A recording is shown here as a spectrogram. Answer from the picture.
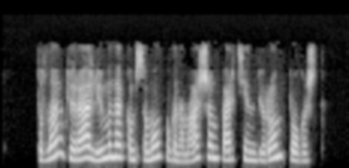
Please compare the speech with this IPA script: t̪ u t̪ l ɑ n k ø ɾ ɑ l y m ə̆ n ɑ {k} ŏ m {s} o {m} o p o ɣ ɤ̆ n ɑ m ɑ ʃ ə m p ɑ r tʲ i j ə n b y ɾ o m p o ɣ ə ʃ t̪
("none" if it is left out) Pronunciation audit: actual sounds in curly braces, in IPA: k, s, m

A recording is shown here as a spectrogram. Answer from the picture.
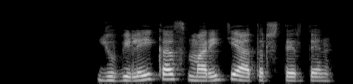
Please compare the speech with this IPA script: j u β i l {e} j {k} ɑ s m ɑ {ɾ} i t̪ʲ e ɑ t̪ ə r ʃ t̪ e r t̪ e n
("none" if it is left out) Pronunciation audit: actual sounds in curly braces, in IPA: e, k, ɾ

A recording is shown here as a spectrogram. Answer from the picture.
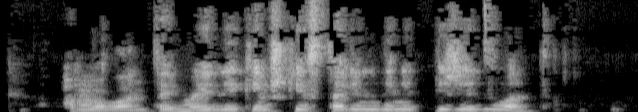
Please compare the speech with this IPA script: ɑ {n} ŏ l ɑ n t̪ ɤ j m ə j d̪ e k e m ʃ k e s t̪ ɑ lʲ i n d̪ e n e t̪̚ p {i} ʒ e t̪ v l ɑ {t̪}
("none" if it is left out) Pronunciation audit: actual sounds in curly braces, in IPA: m, i, t̪

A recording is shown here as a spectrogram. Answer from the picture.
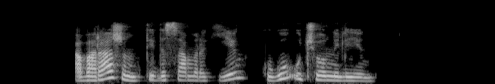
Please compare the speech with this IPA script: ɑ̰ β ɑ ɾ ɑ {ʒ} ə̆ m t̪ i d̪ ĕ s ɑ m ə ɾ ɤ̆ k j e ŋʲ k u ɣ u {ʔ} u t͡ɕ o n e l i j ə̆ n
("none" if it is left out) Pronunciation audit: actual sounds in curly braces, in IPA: ʒ, ʔ

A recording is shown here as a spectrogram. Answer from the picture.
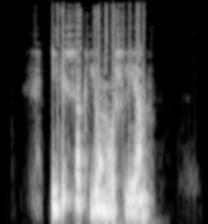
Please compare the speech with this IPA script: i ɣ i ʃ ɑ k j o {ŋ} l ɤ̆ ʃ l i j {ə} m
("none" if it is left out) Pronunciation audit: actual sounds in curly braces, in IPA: ŋ, ɑ

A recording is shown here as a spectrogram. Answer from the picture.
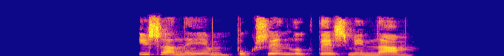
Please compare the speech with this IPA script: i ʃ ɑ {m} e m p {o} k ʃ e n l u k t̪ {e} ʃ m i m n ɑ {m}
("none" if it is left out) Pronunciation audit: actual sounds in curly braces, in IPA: n, u, e, m

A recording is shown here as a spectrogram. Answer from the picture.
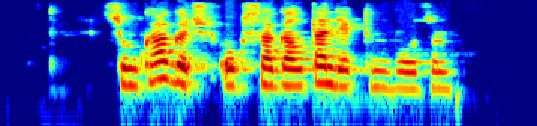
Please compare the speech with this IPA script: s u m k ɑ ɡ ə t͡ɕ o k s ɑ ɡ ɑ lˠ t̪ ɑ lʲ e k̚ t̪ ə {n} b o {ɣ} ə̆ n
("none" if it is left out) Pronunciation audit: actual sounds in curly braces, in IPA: n, z

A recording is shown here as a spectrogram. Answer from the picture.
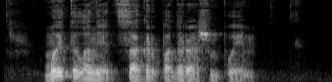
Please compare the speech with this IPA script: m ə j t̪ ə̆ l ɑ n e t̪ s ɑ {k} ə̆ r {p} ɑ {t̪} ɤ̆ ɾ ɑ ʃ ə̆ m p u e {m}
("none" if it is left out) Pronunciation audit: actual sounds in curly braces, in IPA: k, p, d̪, m

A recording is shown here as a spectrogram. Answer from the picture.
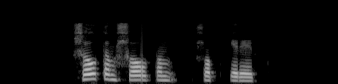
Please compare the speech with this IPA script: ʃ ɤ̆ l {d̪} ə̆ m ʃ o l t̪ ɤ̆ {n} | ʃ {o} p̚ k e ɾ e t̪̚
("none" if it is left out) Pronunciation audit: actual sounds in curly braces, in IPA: t̪, m, o

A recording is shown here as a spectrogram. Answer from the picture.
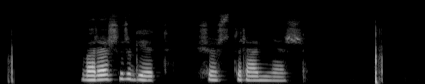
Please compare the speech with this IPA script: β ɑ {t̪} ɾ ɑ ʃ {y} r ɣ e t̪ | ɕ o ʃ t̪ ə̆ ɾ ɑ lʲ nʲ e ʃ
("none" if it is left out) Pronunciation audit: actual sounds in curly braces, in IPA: none, y

